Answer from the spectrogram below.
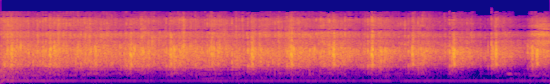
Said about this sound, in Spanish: Un aplauso para ellos. Eso.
